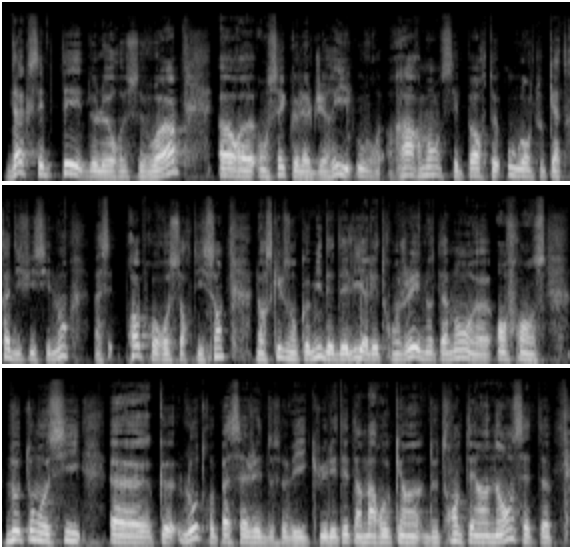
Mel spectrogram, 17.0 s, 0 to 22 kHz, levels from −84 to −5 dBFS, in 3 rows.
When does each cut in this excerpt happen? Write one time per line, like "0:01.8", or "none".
none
